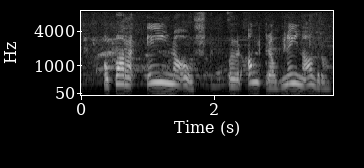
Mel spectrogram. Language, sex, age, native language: Icelandic, male, 13, Icelandic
